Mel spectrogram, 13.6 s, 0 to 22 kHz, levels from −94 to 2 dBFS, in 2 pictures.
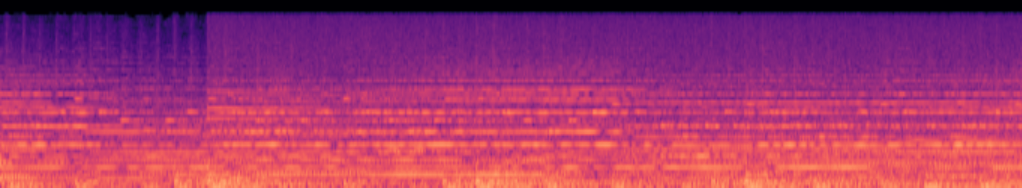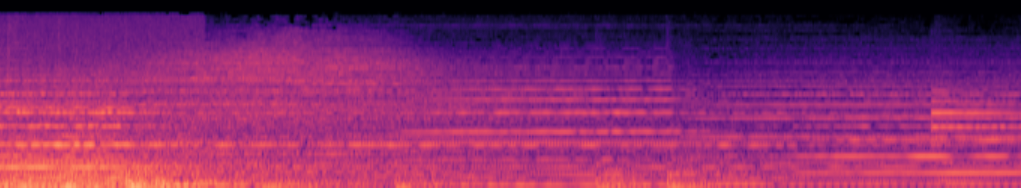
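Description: From 1.38 s to 8.18 s a video or display buzz sits under the audio. A screen or its cable is coupling into the audio path, producing a harsh 60 Hz buzz at the picture's field rate with hash above it, roughly 15 dB below the programme.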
